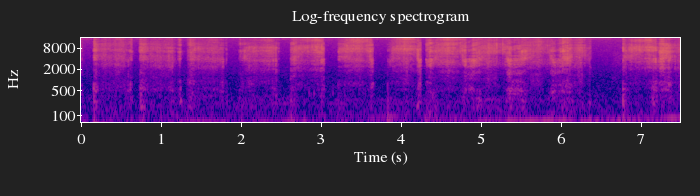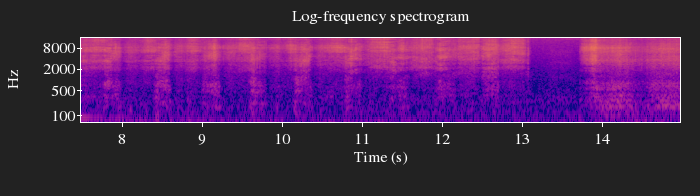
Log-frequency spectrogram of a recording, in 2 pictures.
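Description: A green plastic toy scoop scrapes a round patch of brown kinetic sand smooth on a tray. Soft, grainy rasping strokes repeat steadily over a low, quiet rumble, with a brighter, louder scrape near the end.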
